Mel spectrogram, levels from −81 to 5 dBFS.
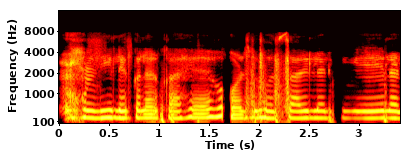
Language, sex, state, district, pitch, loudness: Hindi, female, Uttar Pradesh, Jyotiba Phule Nagar, 220 Hz, -14 LUFS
